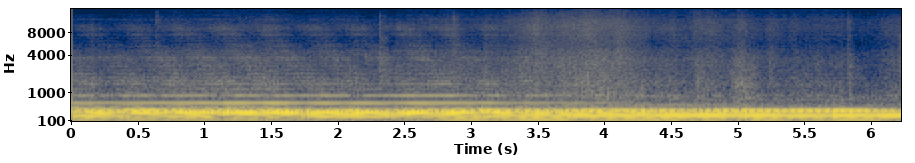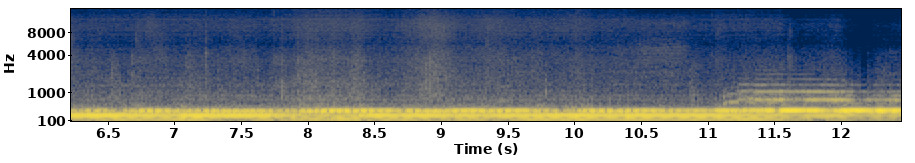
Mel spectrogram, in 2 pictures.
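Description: Free-improvised ensemble music: several long, steady low tones layered into a drone. About eleven seconds in, a higher note slides up and joins it.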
